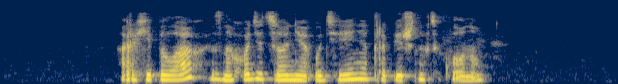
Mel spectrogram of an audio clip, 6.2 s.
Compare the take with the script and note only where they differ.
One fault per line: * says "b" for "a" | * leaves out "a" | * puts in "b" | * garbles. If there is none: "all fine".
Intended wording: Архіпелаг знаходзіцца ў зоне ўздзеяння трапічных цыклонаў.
* leaves out "ў"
